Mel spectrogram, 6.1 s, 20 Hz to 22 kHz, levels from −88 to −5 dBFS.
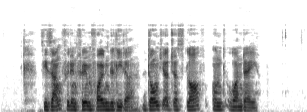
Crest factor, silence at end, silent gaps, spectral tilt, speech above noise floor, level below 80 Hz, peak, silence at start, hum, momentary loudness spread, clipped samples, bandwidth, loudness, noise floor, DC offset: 18 dB; 1 s; none; -6 dB/octave; 39 dB; -50 dBFS; -2 dBFS; 0.45 s; none; 12 LU; under 0.1%; 9.2 kHz; -19 LUFS; -56 dBFS; under 0.1%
